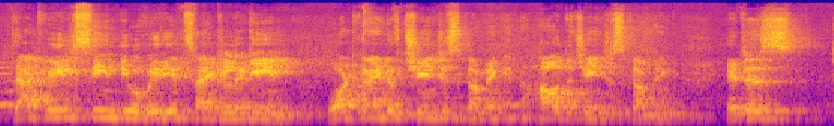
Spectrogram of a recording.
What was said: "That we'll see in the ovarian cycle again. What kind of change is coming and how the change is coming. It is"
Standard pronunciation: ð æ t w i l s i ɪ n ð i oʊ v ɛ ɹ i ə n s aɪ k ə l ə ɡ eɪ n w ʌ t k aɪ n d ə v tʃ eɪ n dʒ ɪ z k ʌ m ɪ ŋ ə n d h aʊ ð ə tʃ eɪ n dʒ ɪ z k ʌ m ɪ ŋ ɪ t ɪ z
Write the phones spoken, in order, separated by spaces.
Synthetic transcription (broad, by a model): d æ t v i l s i n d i oʊ b ɛ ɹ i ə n s aɪ k ə l ə ɡ eɪ n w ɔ t k aɪ n d ə v tʃ eɪ n dʒ ɪ z k ʌ m ɪ ŋ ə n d h aʊ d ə tʃ eɪ n dʒ ɪ z k ʌ m ɪ ŋ ɪ t ɪ z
